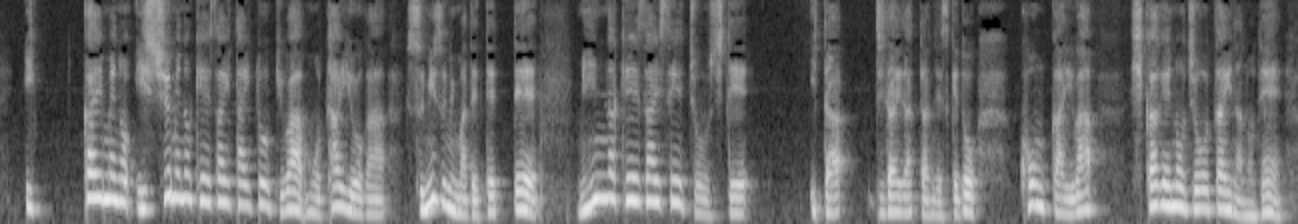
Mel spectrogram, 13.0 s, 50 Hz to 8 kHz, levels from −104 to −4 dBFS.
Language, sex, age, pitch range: Japanese, female, 50-69, 160-230 Hz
